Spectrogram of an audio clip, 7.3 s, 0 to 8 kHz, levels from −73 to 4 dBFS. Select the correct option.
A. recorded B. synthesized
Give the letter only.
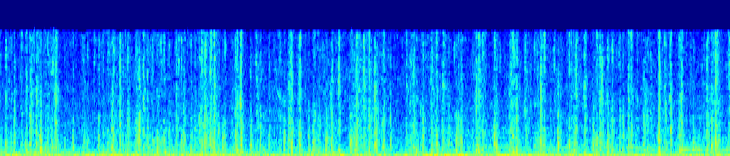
A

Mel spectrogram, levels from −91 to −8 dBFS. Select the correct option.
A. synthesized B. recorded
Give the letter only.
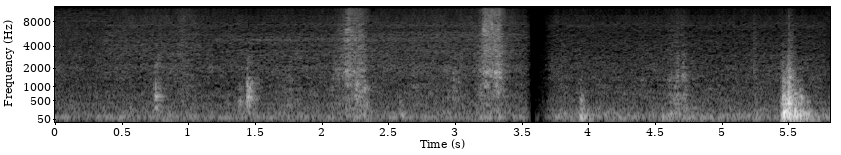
B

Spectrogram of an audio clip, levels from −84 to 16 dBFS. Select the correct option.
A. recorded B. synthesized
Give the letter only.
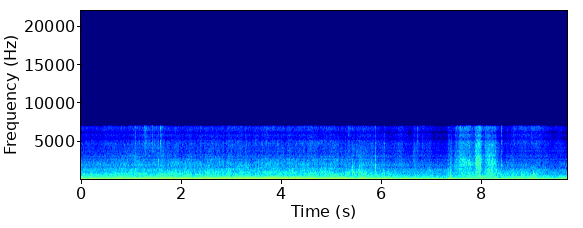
B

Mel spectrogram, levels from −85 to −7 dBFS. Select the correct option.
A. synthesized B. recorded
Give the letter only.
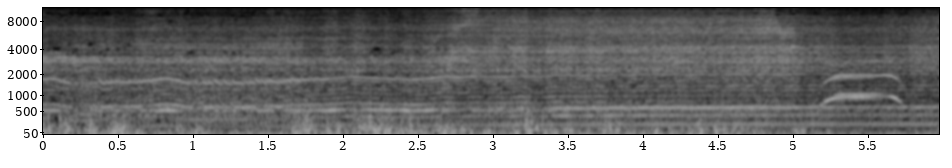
B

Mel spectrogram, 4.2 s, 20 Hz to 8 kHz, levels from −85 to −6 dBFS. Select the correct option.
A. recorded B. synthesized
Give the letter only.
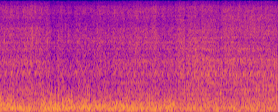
A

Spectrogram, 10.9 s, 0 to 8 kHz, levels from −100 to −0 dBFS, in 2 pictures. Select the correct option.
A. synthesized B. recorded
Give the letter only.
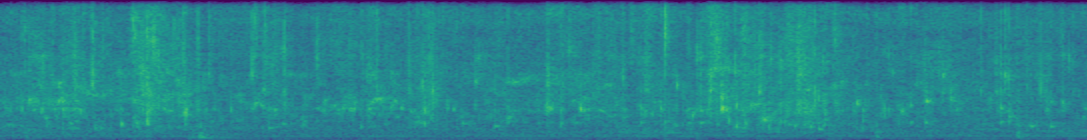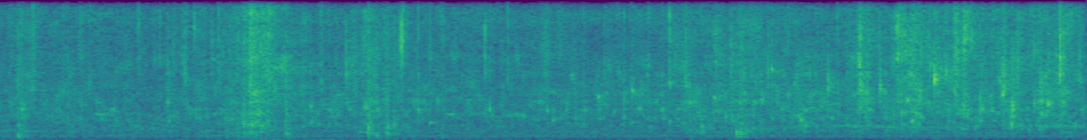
A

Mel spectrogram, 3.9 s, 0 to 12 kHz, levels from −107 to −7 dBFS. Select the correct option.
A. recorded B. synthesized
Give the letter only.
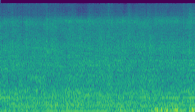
B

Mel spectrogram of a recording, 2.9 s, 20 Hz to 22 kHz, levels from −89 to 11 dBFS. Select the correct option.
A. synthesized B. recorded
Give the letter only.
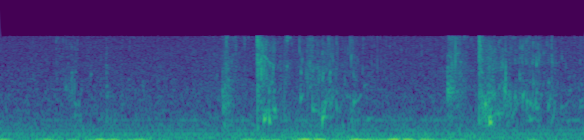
B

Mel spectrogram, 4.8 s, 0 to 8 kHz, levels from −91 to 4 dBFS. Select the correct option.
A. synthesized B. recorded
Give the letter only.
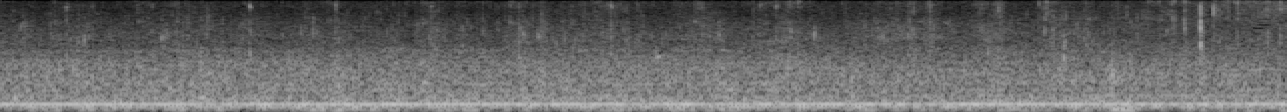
B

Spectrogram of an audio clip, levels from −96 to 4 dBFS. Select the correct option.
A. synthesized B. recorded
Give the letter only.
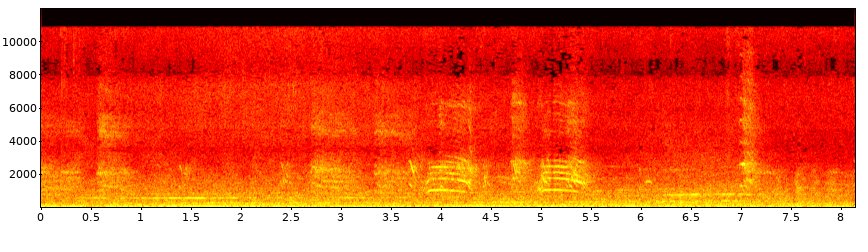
B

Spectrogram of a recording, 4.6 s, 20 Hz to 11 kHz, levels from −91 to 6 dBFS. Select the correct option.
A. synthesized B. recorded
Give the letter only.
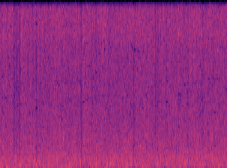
B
